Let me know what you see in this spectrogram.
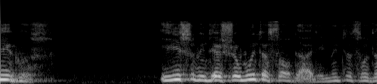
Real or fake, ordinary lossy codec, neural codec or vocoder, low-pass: fake; none; codec, 16 kHz, 16 kbps, FunCodec, trained on LibriTTS, 50 frames a second; none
